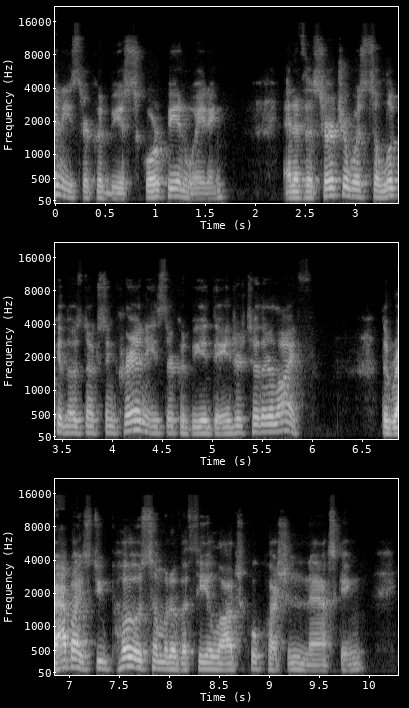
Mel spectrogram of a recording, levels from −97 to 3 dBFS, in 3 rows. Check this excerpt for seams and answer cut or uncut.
uncut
